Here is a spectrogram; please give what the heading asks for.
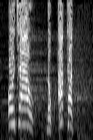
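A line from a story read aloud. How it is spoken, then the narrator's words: Pained staggering shout. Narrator (Vietnamese): bị trúng vào vai đau buốt, khiến ông ta liềng xiềng hét lên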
